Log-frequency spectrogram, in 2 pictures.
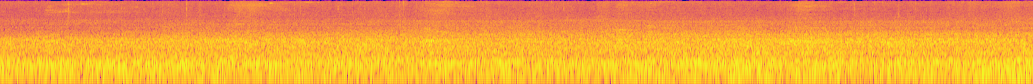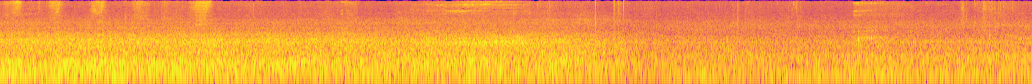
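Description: Steady road noise of a car driving, heard inside the cabin: a rumble of tyres and engine that drops a little in level for the last few seconds.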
